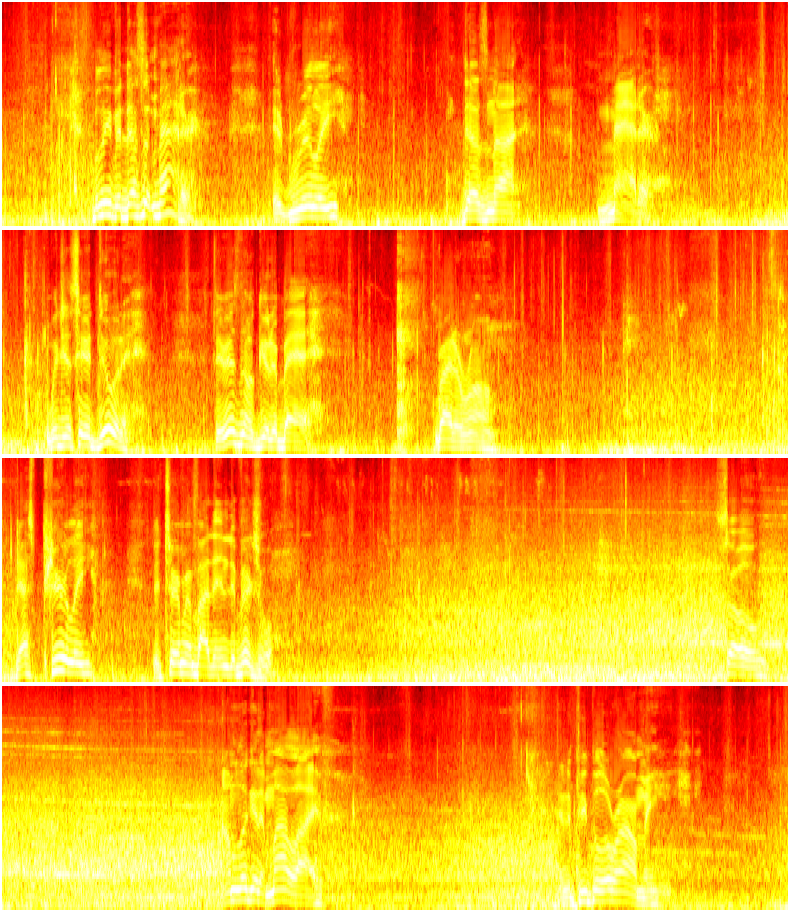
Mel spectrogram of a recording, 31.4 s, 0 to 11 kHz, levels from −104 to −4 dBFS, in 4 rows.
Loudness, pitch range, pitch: -10 LUFS, 80-125 Hz, 95 Hz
